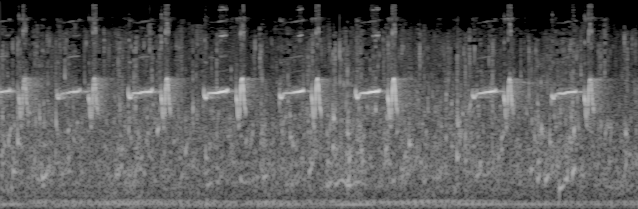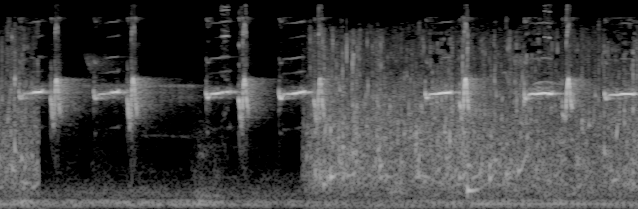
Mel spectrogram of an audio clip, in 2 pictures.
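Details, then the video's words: Bar-winged prinia lure call mixed with trickling water, a rapid string of short, sharp whistled notes repeated about twice a second, pausing briefly midway before resuming, water burbling throughout. "Suara pancingan ampuh untuk burung prenjak disertai suara terapi gemercik air"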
